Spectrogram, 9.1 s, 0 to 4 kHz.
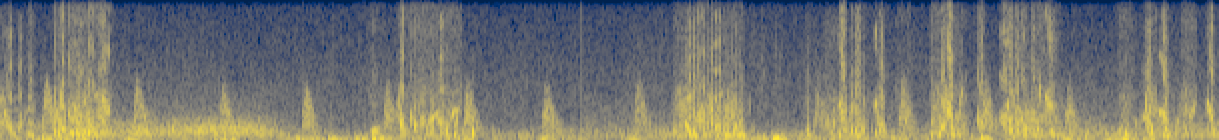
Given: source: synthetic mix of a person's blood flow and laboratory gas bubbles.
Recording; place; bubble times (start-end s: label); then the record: Doppler ultrasound of blood flow; subclavian vein
0.00-0.29 s: bubbles
0.37-0.84 s: bubbles
2.76-2.89 s: bubbles
2.95-3.46 s: bubbles
5.03-5.62 s: bubbles
6.02-6.10 s: bubbles
6.16-6.67 s: bubbles
6.71-6.83 s: bubbles
6.97-7.26 s: bubbles
7.29-7.41 s: bubbles
7.48-7.98 s: bubbles
8.37-8.97 s: bubbles
9.03-9.14 s: bubbles
From the record:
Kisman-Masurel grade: 332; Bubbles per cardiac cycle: rolling drumbeat, 9 or more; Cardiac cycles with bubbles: 50 to 99%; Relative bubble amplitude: moderate (0.250 to 0.450); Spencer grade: 3 (all of the cardiac periods contain showers or single bubble signals, but not dominating or overriding the cardiac motion signals); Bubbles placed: anywhere in the cardiac cycle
